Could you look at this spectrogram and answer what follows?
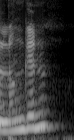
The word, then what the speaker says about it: Nibelungen: Nib- Nibelungen.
